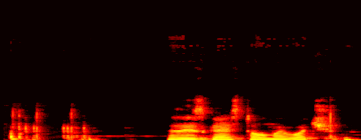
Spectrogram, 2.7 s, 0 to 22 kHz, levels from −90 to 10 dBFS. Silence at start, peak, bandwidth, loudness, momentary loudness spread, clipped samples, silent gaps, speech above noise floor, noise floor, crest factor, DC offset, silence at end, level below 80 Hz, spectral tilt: 0.05 s; -4 dBFS; 6.8 kHz; -19 LUFS; 19 LU; under 0.1%; none; 48 dB; -66 dBFS; 18 dB; under 0.1%; 0 s; -40 dBFS; -8 dB/octave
